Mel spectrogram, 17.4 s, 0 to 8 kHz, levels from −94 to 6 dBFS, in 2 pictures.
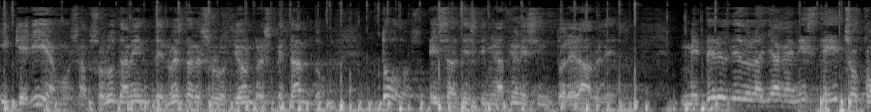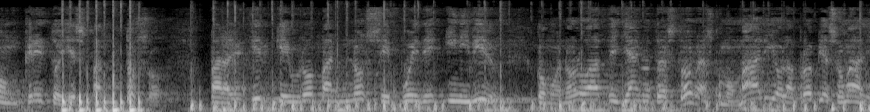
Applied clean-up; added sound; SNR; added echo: none; Computer keyboard; -4 dB; reverberation time 1.7 s.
